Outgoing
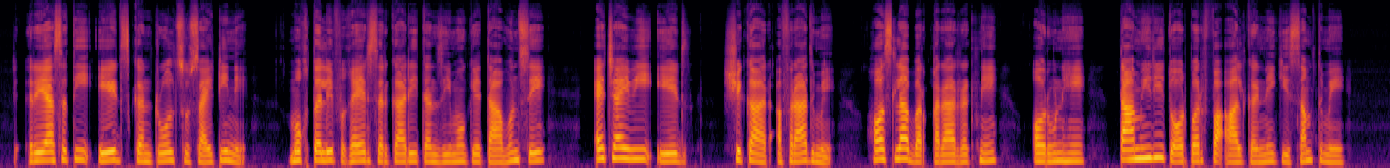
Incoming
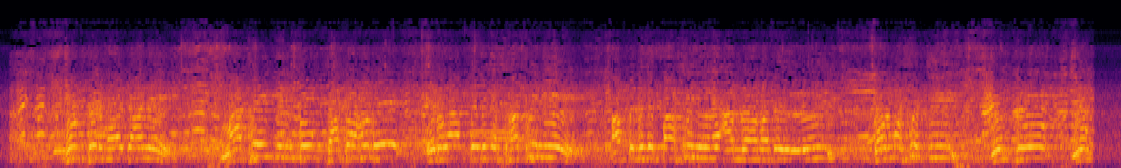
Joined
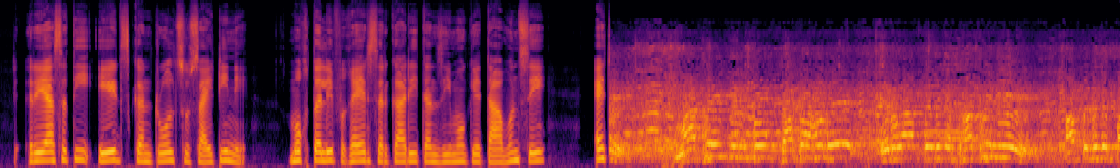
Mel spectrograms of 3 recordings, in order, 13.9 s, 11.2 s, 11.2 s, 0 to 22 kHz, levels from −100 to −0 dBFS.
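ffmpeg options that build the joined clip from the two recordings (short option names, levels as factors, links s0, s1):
-filter_complex "[0:a]apad=whole_dur=11.2,atrim=end=11.2,atrim=end=6.092[s0];[1:a]atrim=start=1.548:end=6.66[s1];[s0][s1]acrossfade=d=0.004:c1=hsin:c2=hsin"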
